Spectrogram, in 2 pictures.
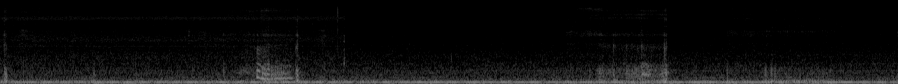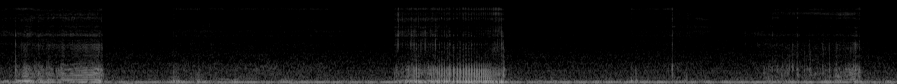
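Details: Female pug asleep indoors, snoring in rough, rattling snorts roughly every three to four seconds. The loudest is near the middle, and a steady low electrical hum runs underneath throughout.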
